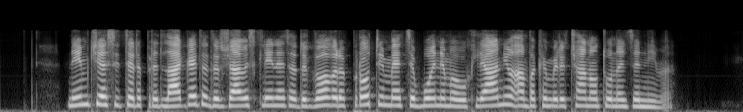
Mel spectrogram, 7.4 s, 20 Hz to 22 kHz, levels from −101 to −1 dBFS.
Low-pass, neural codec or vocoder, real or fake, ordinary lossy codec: 7.2 kHz; codec, 16 kHz, 2 kbps, X-Codec, HuBERT features, trained on LibriSpeech; fake; none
